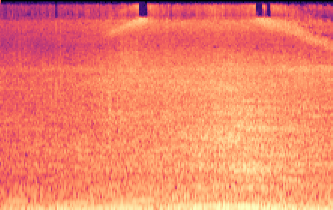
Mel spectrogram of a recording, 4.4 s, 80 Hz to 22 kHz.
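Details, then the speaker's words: 2014 Ford F-250 6.7 L Powerstroke turbo diesel idling after frame-rail Motorcraft fuel filter change and priming, about a tenth of a gallon of fuel lost: low even rumble, no misses or knocks; smooth idle. "oh yeah she sounds smooth now fellas she sounds real smooth lost about a tenth of a gallon"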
